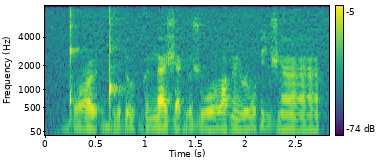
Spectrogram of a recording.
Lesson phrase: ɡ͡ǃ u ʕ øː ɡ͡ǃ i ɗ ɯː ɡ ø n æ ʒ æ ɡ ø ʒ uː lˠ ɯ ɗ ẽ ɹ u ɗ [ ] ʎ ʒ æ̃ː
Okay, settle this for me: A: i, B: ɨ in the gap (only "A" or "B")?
A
